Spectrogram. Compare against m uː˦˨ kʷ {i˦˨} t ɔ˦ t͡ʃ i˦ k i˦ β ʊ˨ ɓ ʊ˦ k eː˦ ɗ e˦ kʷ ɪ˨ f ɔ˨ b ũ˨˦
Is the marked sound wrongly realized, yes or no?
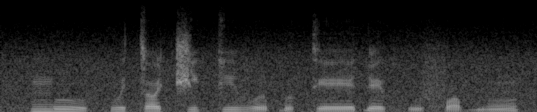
no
